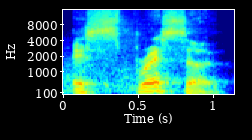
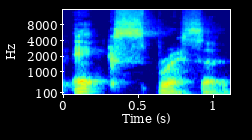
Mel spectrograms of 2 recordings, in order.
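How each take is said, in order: First: ESPRESSO drawn out slowly with an S, ess-PRESS-oh; correct espresso. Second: ESPRESSO said with an X, ex-PRESS-oh; Nanny Di's mispronunciation. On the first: Shown as a demonstration. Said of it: "It's espresso". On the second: Retold or imitated. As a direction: put a K sound into espresso, "expresso". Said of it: "Nanny Di used to say".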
